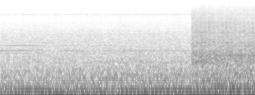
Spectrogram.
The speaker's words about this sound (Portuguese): A madrugada foi assim: filas e mais filas de ônibus. Era veículo que não acabava mais.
